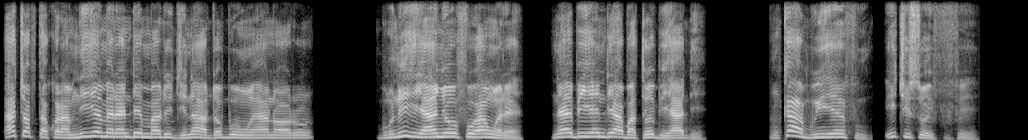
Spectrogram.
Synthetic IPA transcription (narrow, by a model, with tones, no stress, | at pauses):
a˦t͡ʃɔ˦pʊ̥˨ta˨kʷa˨ɾa˨m̩˦ni˦ɦe˦me˨ɾe˨n̩˦dɪ˦m̩˨ma˦dʊ˨d͡ʒi˨na˦a˨dɔ˦ɡ͡bu˦o˨ŋʷe˨ɦa˦nɔ˦ɾʊ˦ | bʊ˨ni˦ɦi˨a˦ɲo˦fu˦ɦa˦ŋʷe˨ɾḛ˨ | ne˦bi˦ɦe˦n̩˦dɪ˦a˨ɡ͡ba˨to˦bi˨ɦa˦dɪ̰˨ | ŋ̩˨ka˦a˨bʊ˨i˦ɦe˦fṵ˨i˦t͡ʃi˦so˨i˨fu˨fḛ˨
